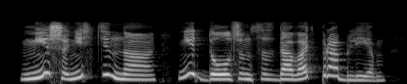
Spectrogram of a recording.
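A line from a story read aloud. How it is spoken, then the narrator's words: Cheerful chatter. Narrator (Russian): весело трещала Олька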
